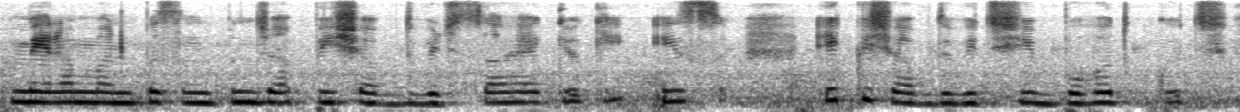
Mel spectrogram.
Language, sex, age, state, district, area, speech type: Punjabi, female, 18-30, Punjab, Kapurthala, urban, spontaneous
